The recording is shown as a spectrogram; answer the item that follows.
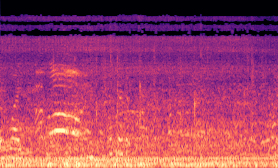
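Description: Outdoor ballfield ambience: distant, indistinct voices over a steady low rumble, with a short high-pitched call about a second in.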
